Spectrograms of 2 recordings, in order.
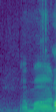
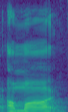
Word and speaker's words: Ahmaud: Ahmaud. – Ahmaud. Ahmaud.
